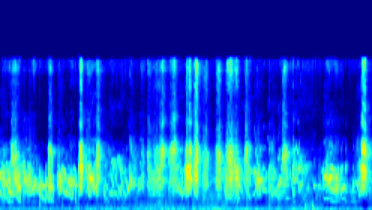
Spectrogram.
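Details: Budgies chirping together, a busy flow of high twitters punctuated by louder sharp squeaks every second or so.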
